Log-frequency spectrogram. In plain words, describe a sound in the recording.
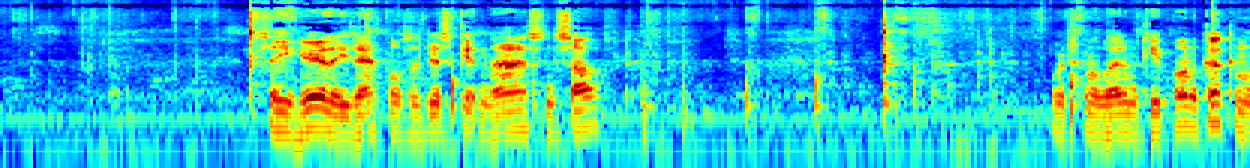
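A wooden spatula scrapes and stirs in a metal pan.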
